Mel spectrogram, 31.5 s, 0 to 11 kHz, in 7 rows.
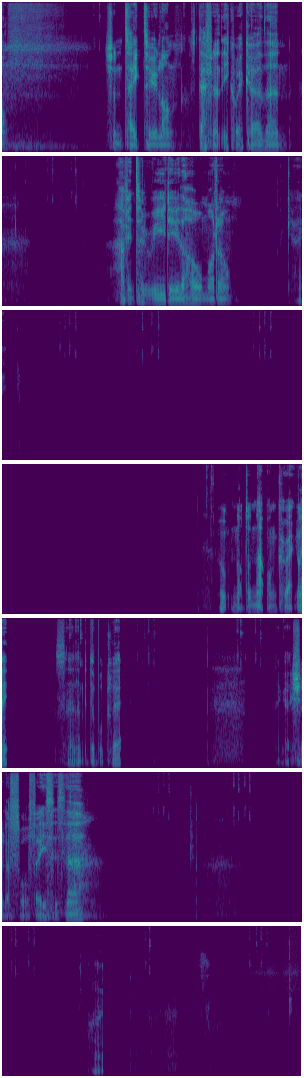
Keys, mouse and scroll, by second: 0.2 click, 1.4 click, 2.8 ctrl+click, 2.9 ctrl+click, 3.9 ctrl+click, 4.0 ctrl+click, 5.2 click, 5.5 click, 6.9 click, 8.5-9.3 ctrl+scroll, 9.9 click, 10.1 ctrl+click, 10.1-10.6 ctrl+scroll, 10.6 ctrl+scroll, 11.0 click, 11.3 click, 12.8 ctrl+click, 12.8 ctrl+scroll, 13.0 ctrl+click, 16.6 click, 18.9 click, 19.1 click, 20.1 ctrl+click, 20.2 ctrl+click, 21.5 click, 21.8 click, 23.5 click, 24.8 click, 24.9 click, 26.0 click, 26.1 ctrl+click, 27.1 click, 27.4 click, 29.1 click, 30.8 click, 30.9 click.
